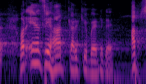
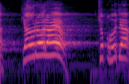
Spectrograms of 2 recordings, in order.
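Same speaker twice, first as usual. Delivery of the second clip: scolding shout; 8 semitones higher, 10 dB louder than usual. Retold or imitated. Grandfather scolds crying kids.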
